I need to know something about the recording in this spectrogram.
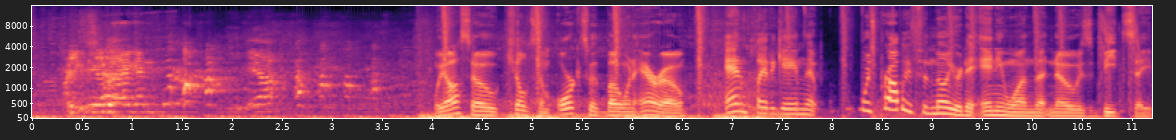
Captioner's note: laughter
